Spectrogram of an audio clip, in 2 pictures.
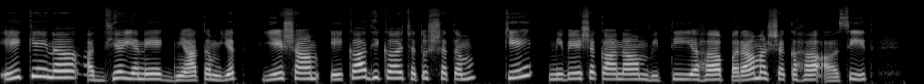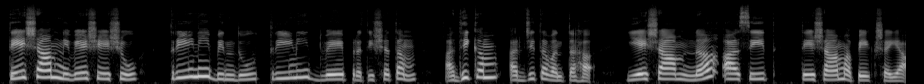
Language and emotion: Sanskrit, neutral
